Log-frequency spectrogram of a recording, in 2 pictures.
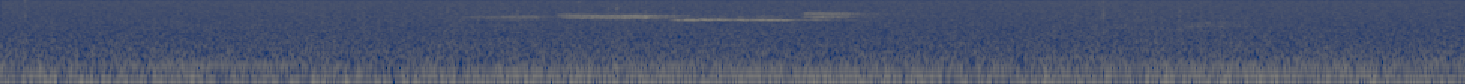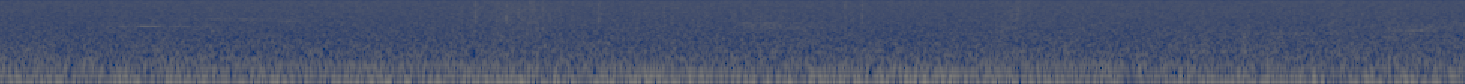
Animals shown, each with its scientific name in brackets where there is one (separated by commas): Black-throated Green Warbler (Setophaga virens), Red-eyed Vireo (Vireo olivaceus)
